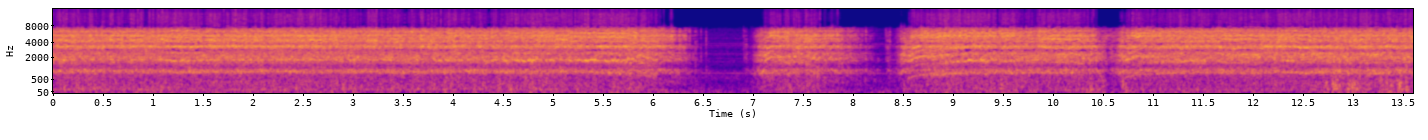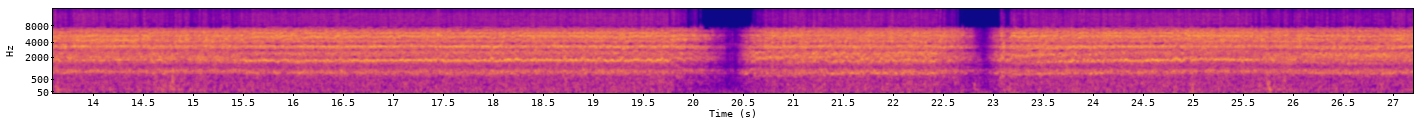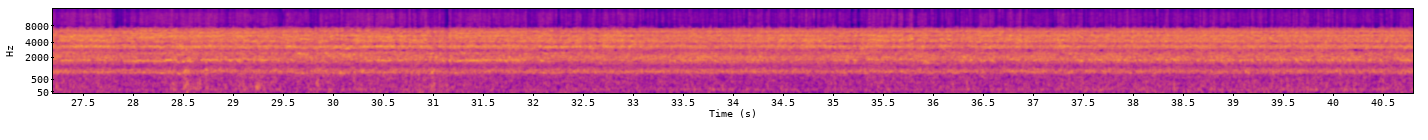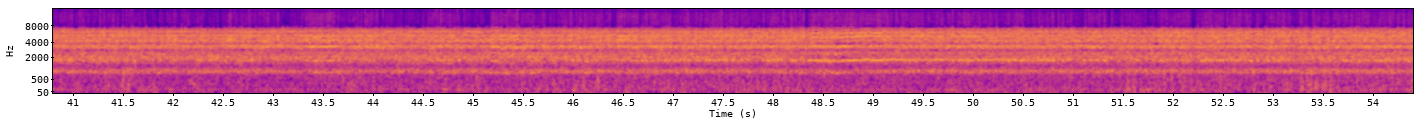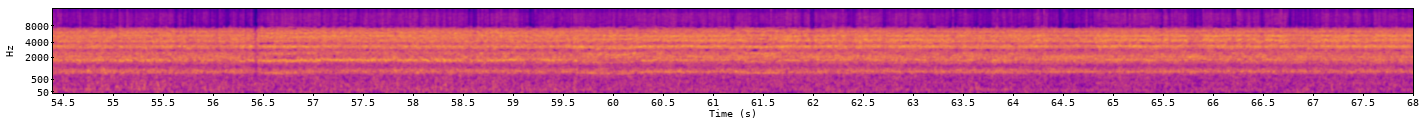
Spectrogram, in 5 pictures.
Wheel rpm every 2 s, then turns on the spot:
230, 230, 220, 70, 120, 170, 220, 230, 210, 200, 120, 150, 220, 220, 230, 220, 230, 230, 230, 230, 230, 230, 230, 230, 230, 230, 230, 230, 230, 230, 220, 230, 230, 230.
none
